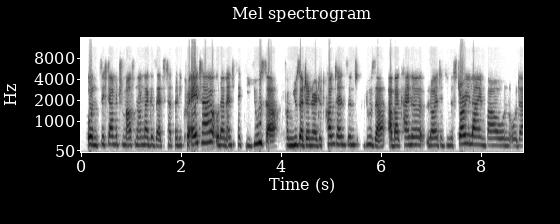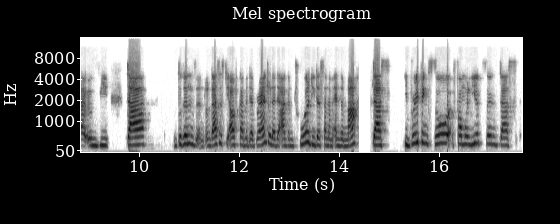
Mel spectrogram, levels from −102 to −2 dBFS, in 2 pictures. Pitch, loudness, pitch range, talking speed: 240 Hz, -17 LUFS, 225-260 Hz, 190 wpm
